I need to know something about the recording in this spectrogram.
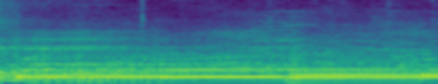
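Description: Live music: a held electronic-keyboard chord with no singing over it, the chord changing about one and a half seconds in, between a man's sung phrases.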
